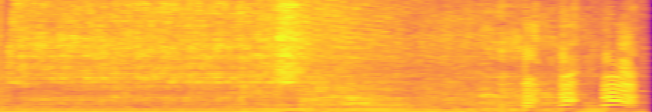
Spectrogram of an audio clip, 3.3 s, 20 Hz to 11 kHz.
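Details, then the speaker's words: 1997 BMW E36, former drift car, starting after ignition trouble: engine idles and revs rough with a coarse, uneven, diesel-truck-like clatter instead of a smooth hum; clutch also chattering; cause not yet known. "Okay. She started but she sound rough. She sound like a [ __ ] diesel truck."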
